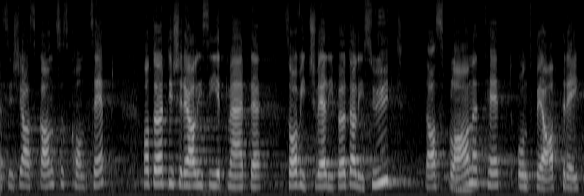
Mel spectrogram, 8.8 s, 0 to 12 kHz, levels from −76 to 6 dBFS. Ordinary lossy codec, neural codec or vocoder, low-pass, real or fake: none; none; none; real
